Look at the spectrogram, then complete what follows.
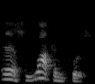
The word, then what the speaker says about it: Wockenfuss: Or WOCKENFUSS, Wockenfuss. That's the way you spell it. Here's the way you yell it.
